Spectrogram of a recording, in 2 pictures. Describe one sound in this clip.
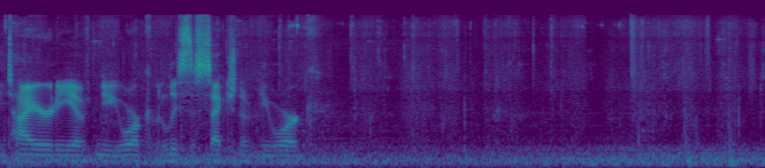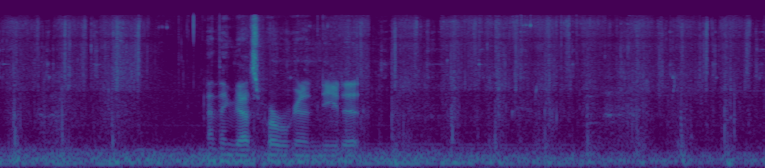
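A man's footsteps crunch on gravel.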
